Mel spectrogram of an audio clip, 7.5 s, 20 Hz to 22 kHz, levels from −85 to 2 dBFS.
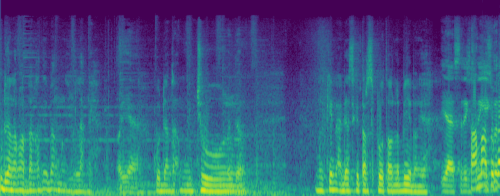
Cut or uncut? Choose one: cut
